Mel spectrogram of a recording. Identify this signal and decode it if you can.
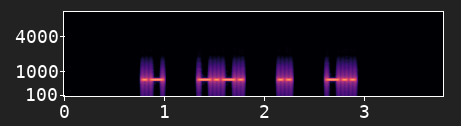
Morse code, heard as a keyed tone, about 30 wpm, spaced as for 17 wpm, 700 Hz. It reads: ACID
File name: Lesson 16f - Letter c - Words 30wpm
